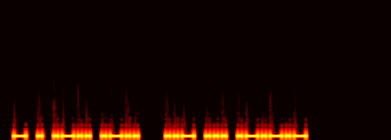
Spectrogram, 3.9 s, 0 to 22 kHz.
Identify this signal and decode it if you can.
Morse code, heard as a keyed tone, about 30 wpm, 700 Hz. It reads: TELL US.
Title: Sentences from Top 1400 Words 30wpm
